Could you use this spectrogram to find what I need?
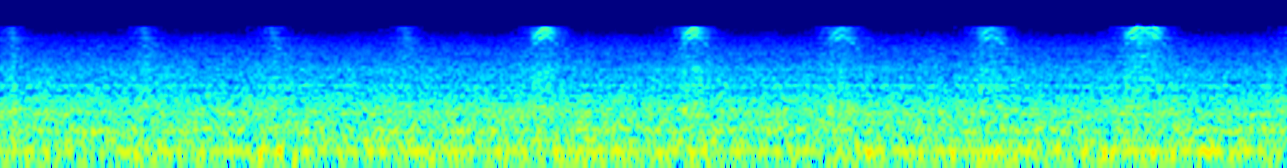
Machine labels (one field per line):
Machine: slide rail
